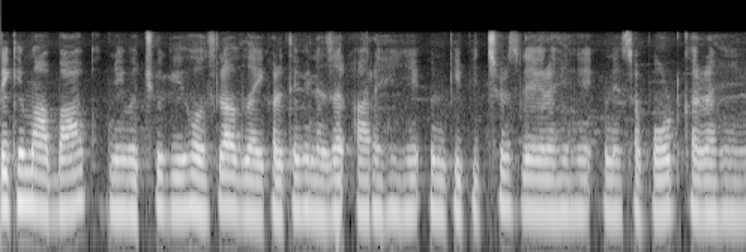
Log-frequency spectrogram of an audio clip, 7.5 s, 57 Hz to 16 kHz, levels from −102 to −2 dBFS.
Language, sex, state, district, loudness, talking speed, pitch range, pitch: Hindi, female, Delhi, New Delhi, -20 LUFS, 185 wpm, 140-150 Hz, 145 Hz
